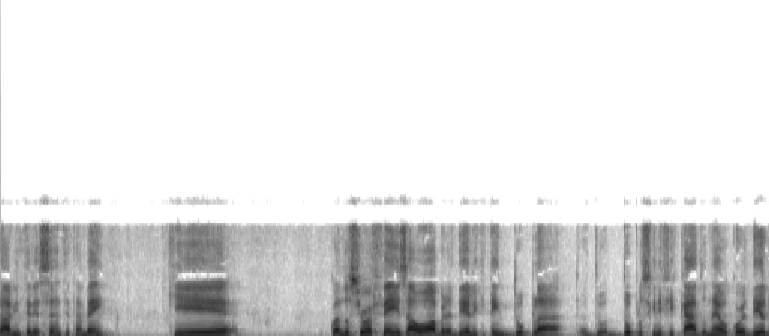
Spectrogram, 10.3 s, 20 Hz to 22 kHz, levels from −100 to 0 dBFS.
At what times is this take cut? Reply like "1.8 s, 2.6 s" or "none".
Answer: 7.7 s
